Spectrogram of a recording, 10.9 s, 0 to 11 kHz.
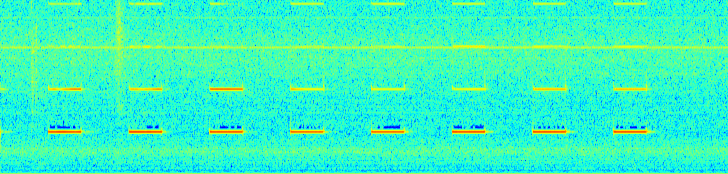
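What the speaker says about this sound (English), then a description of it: "That's 10 beeps." Loud electronic beeper sounding ten evenly spaced, short, high-pitched beeps about once a second over a steady background hum, alarm-like and with no talking.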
